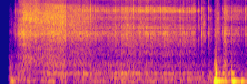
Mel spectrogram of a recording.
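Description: Small laundry scent beads pouring into a glass jar, a steady rushing patter that starts suddenly and eases slightly after the first half second.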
